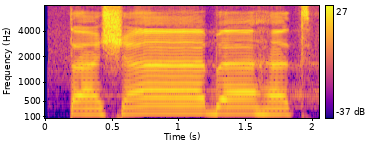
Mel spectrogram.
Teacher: Tasyabahat, huruf ta berharokat sukun kita berikan hembusan tipis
